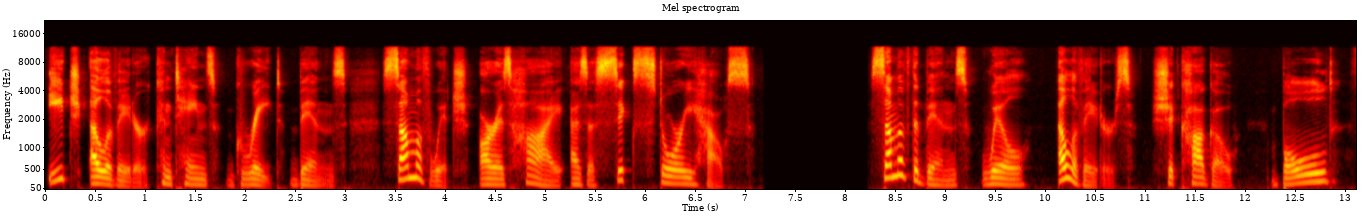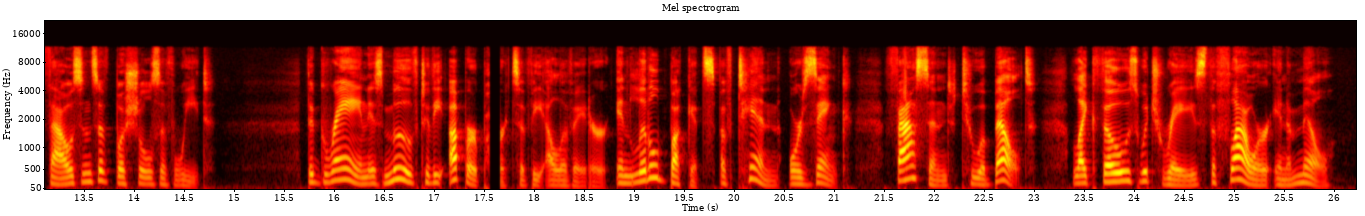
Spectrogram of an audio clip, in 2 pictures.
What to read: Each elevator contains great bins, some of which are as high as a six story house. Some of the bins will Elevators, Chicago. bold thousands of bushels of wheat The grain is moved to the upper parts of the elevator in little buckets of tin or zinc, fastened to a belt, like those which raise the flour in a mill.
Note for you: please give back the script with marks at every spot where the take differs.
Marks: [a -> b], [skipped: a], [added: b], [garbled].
Each elevator contains great bins, some of which are as high as a six story house. Some of the bins will Elevators, Chicago. bold thousands of bushels of wheat The grain is moved to the upper parts of the elevator in little buckets of tin or zinc, fastened to a belt, like those which raise the flour in a mill.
